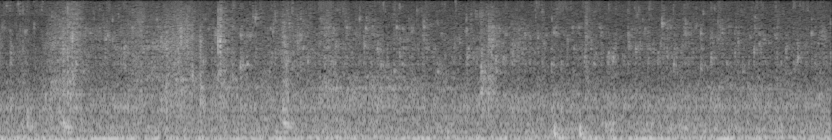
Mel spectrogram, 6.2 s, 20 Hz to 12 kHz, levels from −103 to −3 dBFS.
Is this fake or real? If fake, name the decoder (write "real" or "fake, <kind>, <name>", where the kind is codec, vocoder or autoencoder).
real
